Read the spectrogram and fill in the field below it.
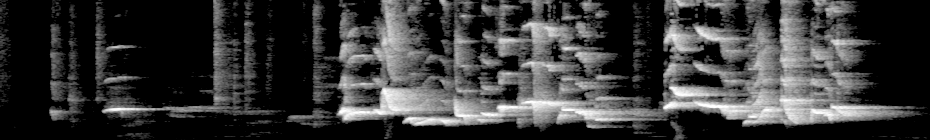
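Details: Oriental magpie-robin song played as a lure to make other birds answer: a lone thin whistle and a sharp note, then two long bursts of fast, varied whistled and scratchy phrases, clean with no background sound.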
